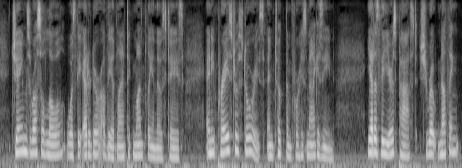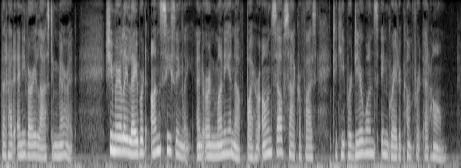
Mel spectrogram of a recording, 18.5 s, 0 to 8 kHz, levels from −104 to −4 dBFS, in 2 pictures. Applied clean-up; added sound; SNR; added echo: none; none; none; none.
